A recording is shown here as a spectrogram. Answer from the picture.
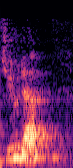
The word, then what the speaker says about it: Judah: In the Hebrew, it would have been pronounced Judah, like the patriarch.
